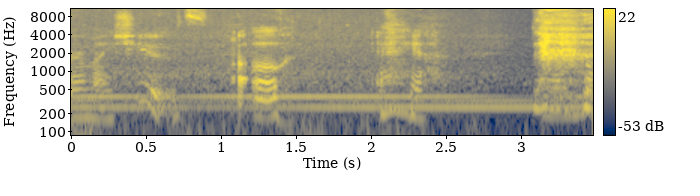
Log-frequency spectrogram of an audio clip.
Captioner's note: laughs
